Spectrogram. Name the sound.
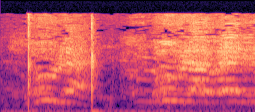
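crowd cheering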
